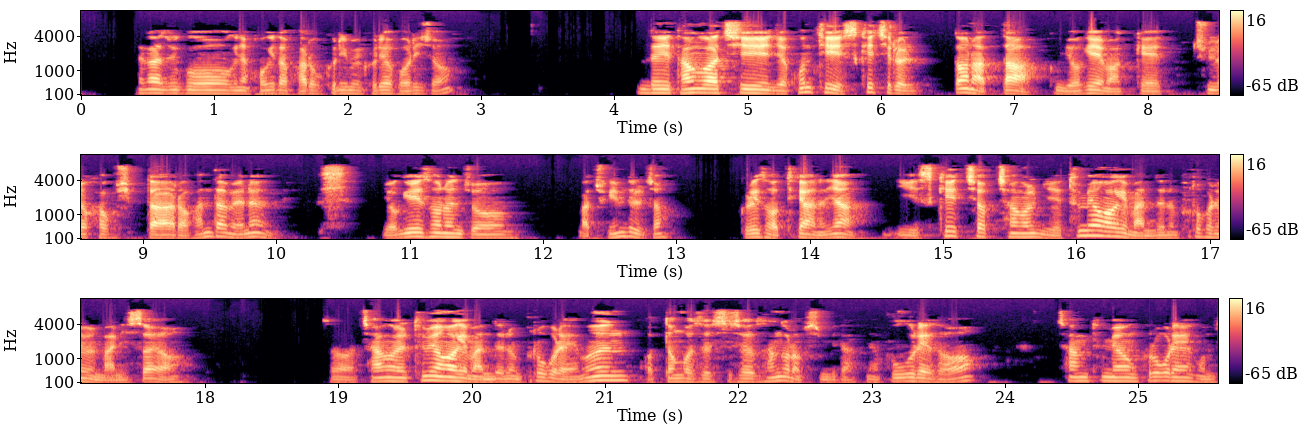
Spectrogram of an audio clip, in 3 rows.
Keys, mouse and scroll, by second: 10.3 click, 11.0 shift+middle click, 11.8-12.3 shift+middle drag, 12.4-13.3 shift+middle drag, 13.6 middle click, 13.9-16.5 middle drag, 23.1 click, 24.1 click.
